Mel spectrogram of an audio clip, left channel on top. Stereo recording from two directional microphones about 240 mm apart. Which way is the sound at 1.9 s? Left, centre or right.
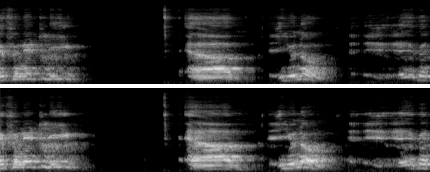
Centre.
